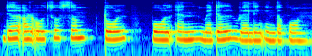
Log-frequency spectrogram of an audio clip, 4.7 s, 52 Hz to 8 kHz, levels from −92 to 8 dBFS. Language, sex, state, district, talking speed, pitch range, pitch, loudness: English, female, Arunachal Pradesh, Lower Dibang Valley, 155 wpm, 220-255 Hz, 235 Hz, -15 LUFS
